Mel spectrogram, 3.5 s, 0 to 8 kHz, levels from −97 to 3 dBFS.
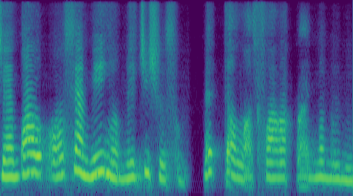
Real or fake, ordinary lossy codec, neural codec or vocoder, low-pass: fake; none; codec, 16 kHz, 0.5 kbps, FreqCodec, smaller model; none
